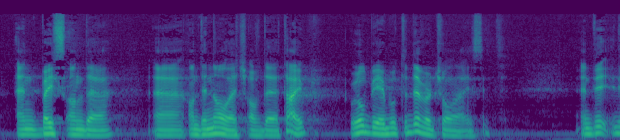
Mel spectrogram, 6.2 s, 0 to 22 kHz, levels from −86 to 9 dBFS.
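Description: No technical faults can be heard anywhere in the signal, which holds steady and continuous throughout.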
